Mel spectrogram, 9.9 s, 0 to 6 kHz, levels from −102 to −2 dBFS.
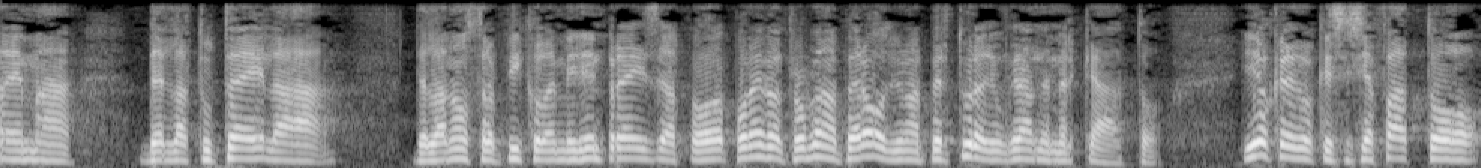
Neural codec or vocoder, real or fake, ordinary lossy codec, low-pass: vocoder, 22.05 kHz, 80 mel bands, Vocos; fake; none; 5.4 kHz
